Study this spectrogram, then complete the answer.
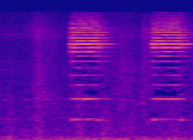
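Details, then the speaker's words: TAL-Q quadcopter powered up after the handset is switched on first: two short, high-pitched beeps as the motors acknowledge they're on, a normal startup. "and the motors acknowledge that they're on"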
